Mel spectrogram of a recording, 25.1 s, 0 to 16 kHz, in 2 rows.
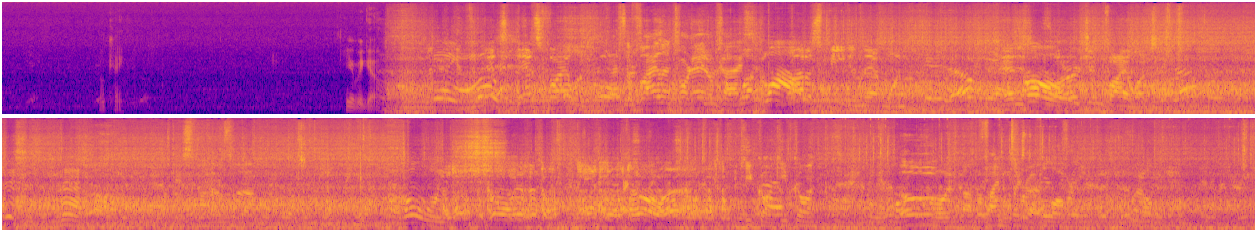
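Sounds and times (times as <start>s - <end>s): car road and engine noise: 3.8s - 25.0s
indistinct voices talking: 3.8s - 25.0s.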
